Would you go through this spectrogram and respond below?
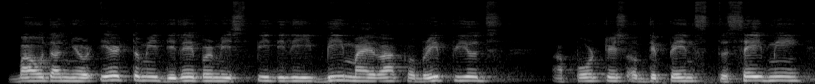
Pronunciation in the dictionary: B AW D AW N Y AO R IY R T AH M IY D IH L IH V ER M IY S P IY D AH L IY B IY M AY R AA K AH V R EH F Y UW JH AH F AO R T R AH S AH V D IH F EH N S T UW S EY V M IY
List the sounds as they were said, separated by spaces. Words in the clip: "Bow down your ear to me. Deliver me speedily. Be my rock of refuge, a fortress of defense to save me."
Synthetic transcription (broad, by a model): B AW D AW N Y AO R IY R T AH M IY D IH L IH B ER M IY S P IY D AH L IY B IY M AY R AA K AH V R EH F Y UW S AH P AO R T R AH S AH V D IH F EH N S T UW S EY V M IY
